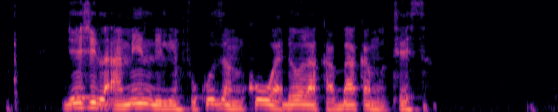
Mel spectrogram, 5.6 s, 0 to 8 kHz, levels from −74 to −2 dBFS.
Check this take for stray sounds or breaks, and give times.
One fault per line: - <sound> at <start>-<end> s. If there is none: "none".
none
